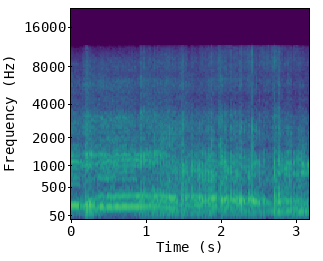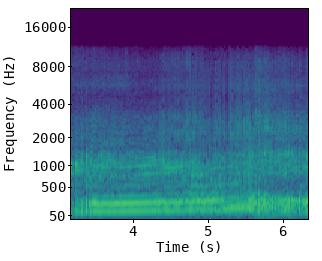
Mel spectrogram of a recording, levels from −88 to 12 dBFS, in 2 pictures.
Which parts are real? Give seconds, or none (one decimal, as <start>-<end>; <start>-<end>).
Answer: 0.0-4.3; 5.6-6.3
